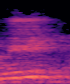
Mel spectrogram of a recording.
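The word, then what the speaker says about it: μ: No hago cómo se escribe el símbolo, pero esto es la Mi y la que sigue la Mi. Así es como se debería pronunciar. Todo el mundo le dice Mu como la vaca y Nu.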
